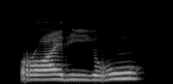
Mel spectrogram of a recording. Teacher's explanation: ra heavy, ri light, ru heavy.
